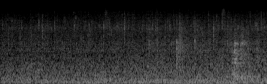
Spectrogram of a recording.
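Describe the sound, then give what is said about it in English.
Pak choi sizzling in a frying pan on a cooker, a steady, even hiss of frying that stays at a constant level throughout. “With the pak choi sizzling away in the pan, Teresa walks over to a shelf unit and takes something out of a storage jar. She then walks back over to the cooker and sprinkles the new ingredient into the pan.”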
